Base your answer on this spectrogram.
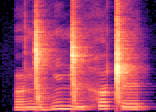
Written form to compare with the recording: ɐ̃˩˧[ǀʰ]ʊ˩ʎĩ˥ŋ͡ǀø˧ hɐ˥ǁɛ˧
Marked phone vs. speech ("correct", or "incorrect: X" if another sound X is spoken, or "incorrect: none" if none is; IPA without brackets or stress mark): incorrect: ŋ͡ǀ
